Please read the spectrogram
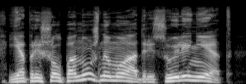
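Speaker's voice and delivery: loud indignant demand. A narrator's reading. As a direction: demand it loudly. Indignant demand after a bark.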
